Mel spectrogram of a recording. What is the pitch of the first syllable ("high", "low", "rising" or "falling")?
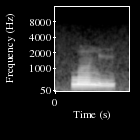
high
